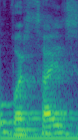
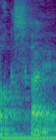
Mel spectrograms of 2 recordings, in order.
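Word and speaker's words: Versailles: मुझे समझ आई कि वो वर्साइल्स नहीं है। वो वक्स आया है। ठीक है? आर को ख के मानू में दिया जाता है फ्रेंच वर्ड में और आखरी वर्ड आपका प्रोनाउंस नहीं होता।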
